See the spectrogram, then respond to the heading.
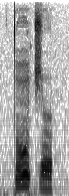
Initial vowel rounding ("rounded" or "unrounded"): rounded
